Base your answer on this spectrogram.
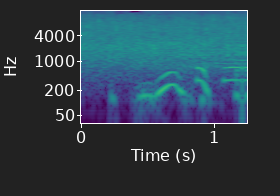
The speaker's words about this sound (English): Let me see if I got another noise for you. Player of the game. Nope, that's just applause.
